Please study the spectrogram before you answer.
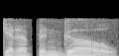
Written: get-up-and-go

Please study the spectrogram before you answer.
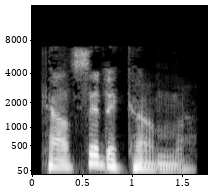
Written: chalcidicum

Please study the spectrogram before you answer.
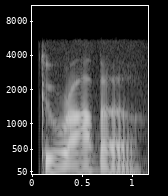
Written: Gurabo

